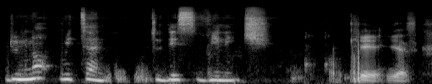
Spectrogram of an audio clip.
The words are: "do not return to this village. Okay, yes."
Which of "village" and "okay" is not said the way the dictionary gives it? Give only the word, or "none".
none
